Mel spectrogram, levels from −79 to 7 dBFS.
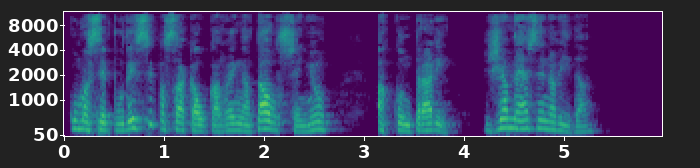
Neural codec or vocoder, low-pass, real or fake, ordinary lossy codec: vocoder, 24 kHz, 100 mel bands, Vocos; 10.8 kHz; fake; AAC, 32 kbps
